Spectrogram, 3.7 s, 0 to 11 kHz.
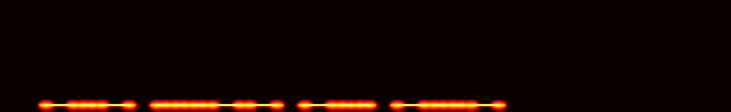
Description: Morse code, heard as a keyed tone, about 24 wpm, 700 Hz. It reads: K3DX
